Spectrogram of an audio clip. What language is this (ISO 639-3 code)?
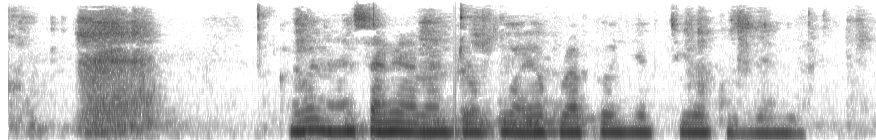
lug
